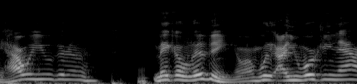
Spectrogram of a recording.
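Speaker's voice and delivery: mock harsh disapproving tone. Retelling how a girlfriend's father questioned him at dinner: imitating someone grilling harshly. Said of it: "he's, like, ripping into me".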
